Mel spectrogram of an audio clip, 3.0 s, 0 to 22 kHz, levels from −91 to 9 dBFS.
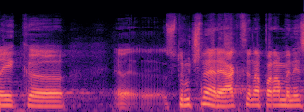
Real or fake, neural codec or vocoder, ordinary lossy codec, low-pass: fake; vocoder, 48 kHz, 128 mel bands, Vocos; AAC, 64 kbps; 14.4 kHz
